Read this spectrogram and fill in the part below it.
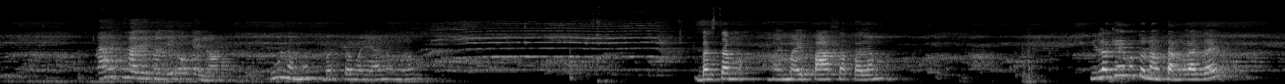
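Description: A woman talks casually close by.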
